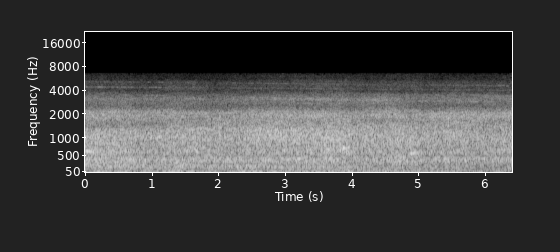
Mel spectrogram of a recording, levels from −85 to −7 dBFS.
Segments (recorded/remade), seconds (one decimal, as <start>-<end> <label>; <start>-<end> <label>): 0.0-1.2 recorded; 1.2-2.2 remade; 2.2-6.4 recorded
